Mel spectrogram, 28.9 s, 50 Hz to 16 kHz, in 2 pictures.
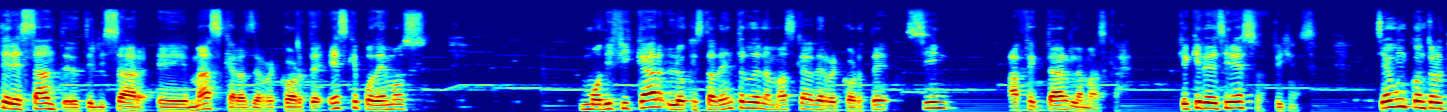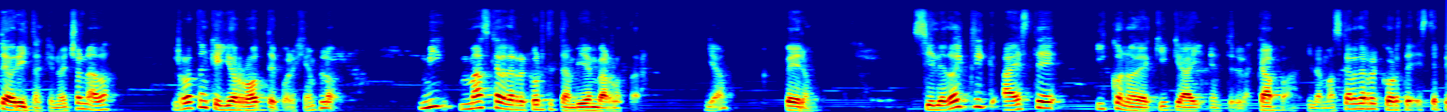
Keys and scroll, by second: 14.5 super+t, 17.9 Return, 22.3 super+z.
